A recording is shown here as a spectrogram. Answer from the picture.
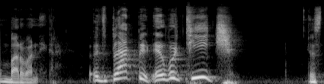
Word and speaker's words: Teach: Edward Teach. Es Thatch, güey. Teach. Es T-H-A-T-C-H. Se pronuncia Teach.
